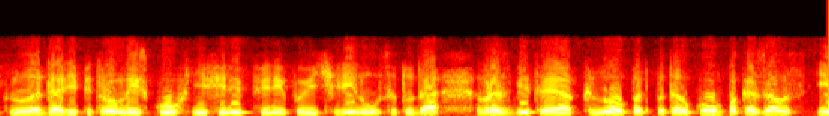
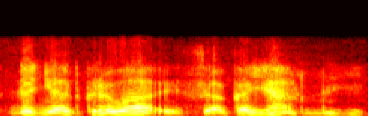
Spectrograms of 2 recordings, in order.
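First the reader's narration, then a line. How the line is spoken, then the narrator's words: Frightened reply. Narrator (Russian): испуганно ответил полиграф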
